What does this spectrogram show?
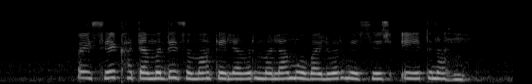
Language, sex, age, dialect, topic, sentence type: Marathi, female, 18-24, Standard Marathi, banking, question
